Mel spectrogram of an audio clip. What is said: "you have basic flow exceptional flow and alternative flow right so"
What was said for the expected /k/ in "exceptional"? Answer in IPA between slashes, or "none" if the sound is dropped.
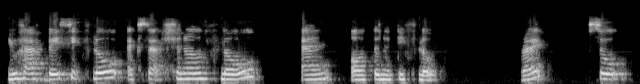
/k/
